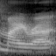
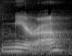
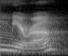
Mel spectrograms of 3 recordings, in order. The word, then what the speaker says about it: Mira: And her name is not pronounced Myra, it's actually pronounced Mira. So in my last update, I was saying her name wrong. So it's actually Mira.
